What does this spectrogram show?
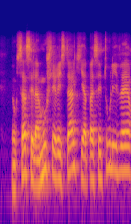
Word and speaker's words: éristale: Alors, éristale, ça s'écrit comment? E-R-I-S-T-A-L-E, comme ça se prononce presque, et elle fait partie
